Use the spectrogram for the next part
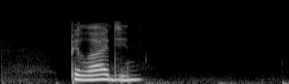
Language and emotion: Russian, neutral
